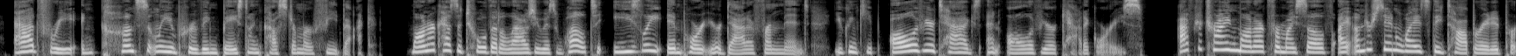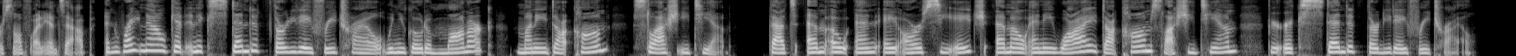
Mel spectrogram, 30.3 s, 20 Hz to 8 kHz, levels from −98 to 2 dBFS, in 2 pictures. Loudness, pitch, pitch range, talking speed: -20 LUFS, 235 Hz, 210-270 Hz, 165 wpm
